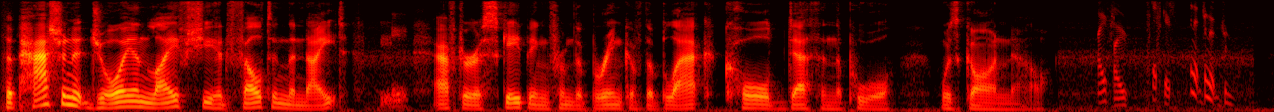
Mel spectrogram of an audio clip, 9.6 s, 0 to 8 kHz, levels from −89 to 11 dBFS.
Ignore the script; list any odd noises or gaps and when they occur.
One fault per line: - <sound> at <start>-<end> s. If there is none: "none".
- laugh at 2.8-3.1 s
- chirp at 8.2-9.3 s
